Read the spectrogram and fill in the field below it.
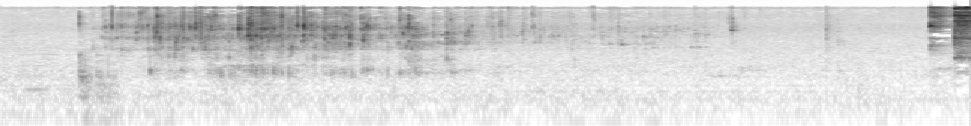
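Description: Water runs steadily from a spout into a pot for several seconds, splashing and gurgling over pumpkin soup ingredients, then a louder clatter at the end.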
